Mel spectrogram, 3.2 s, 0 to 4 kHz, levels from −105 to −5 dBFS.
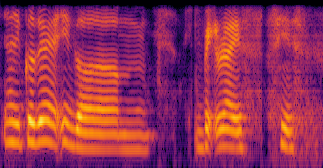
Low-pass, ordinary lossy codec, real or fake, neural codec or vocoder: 3.6 kHz; none; fake; codec, 16 kHz, 4 kbps, X-Codec, HuBERT features, trained on LibriSpeech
